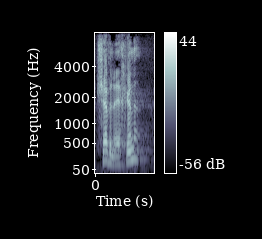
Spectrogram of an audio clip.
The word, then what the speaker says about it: Scheveningen: So they had asked them to pronounce that with the Dutch pronunciation, which is Scheveningen, or something like that.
